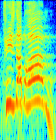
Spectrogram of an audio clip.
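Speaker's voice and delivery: high, loud, far-off call; distant calling voice. Pretend. Voix lointaine répète l'appel. (voix lointaine qui appelle plus fort)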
